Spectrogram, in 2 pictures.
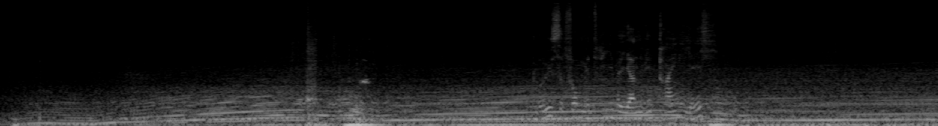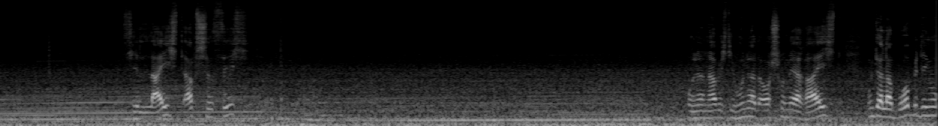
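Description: A small car engine drones and revs up through the gears inside the cabin.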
